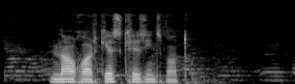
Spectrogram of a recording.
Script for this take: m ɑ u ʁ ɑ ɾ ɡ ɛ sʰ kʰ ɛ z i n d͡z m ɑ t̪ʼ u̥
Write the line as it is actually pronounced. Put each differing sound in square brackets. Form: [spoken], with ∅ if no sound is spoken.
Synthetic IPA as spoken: [n] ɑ u ʁ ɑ ɾ [k] ɛ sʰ kʰ ɛ z i n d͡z m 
